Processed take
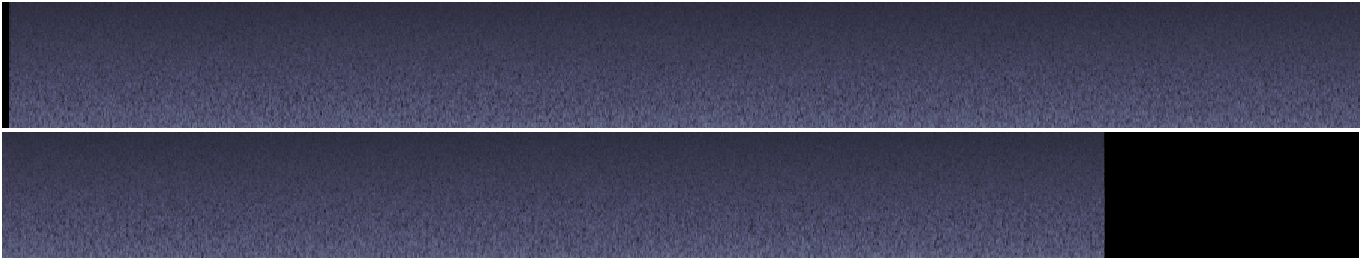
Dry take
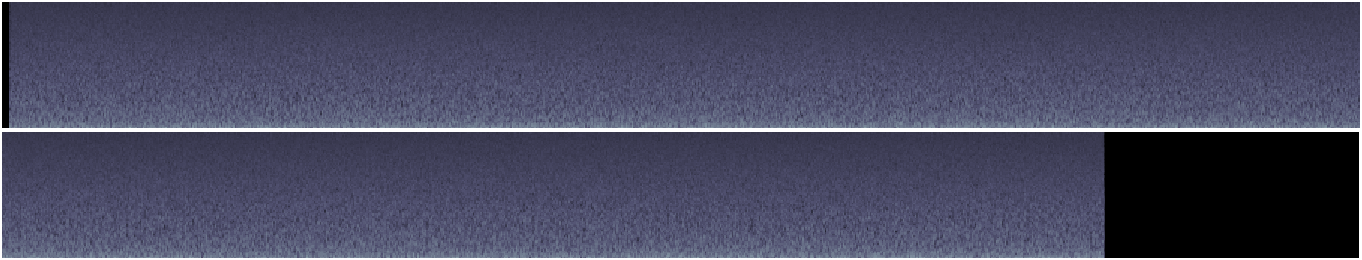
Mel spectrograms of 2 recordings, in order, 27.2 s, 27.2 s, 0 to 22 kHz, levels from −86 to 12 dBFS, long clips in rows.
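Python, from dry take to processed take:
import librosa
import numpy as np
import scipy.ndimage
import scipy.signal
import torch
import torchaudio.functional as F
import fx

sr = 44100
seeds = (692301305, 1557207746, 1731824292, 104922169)

y = fx.low_shelf(x, sr, hz=140.0, db=-8.0)
y = y * 10.0 ** (-3.5 / 20.0)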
